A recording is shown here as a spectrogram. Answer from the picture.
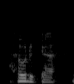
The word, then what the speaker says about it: Hodaka: So Honoka is, am I pronouncing that? Honoka? – Hodaka. Hodaka. How I've been pronouncing.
